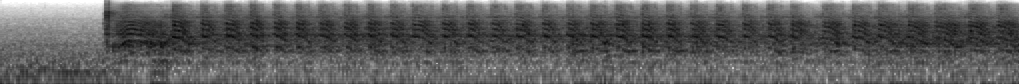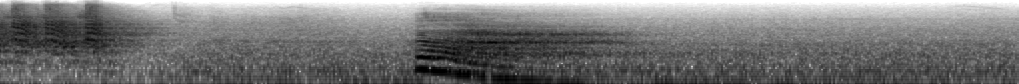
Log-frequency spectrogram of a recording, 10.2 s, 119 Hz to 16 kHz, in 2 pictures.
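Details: 1980 Honda CB750 sat 35 years, carbs primed: steady starter churning about five seconds with no firing, pause, then brief crank winding down; turns over but won't catch, battery to be charged and carburetors suspected.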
